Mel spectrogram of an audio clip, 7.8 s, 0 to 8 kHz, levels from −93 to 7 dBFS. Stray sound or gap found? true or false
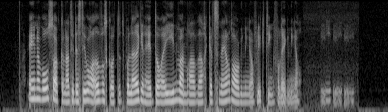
true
